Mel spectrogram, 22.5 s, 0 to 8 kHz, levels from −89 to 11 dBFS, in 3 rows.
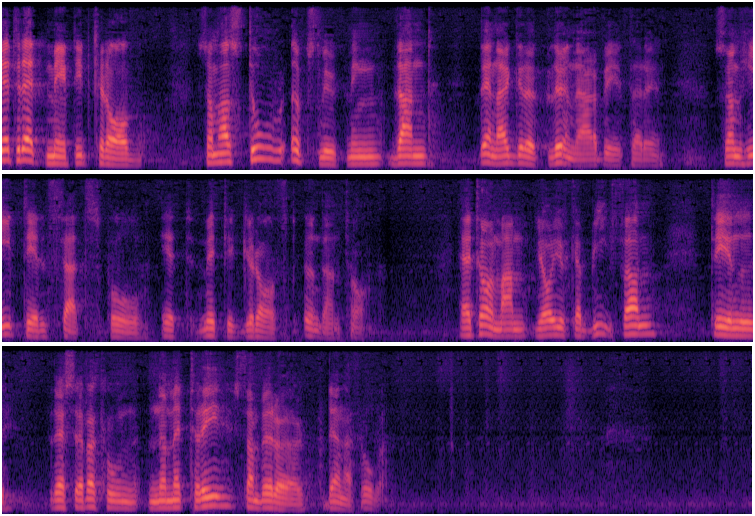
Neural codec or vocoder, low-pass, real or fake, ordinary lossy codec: codec, 16 kHz, 1.1 kbps, Voila-Tokenizer; 7.2 kHz; fake; none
